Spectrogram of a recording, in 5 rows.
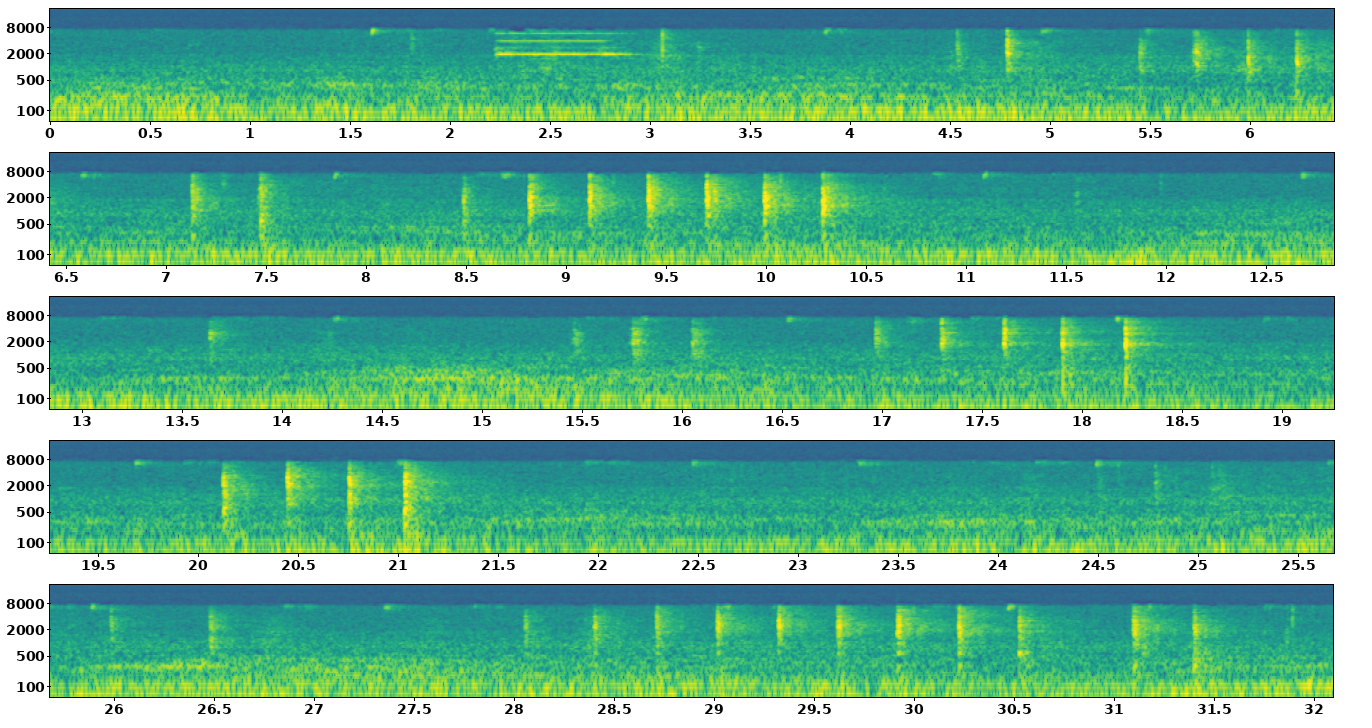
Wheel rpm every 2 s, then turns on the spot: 0, 0, 0, 0, 0, 0, 0, 0, 0, 0, 0, 0, 0, 0, 0, 0.
none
